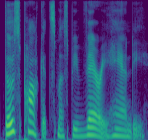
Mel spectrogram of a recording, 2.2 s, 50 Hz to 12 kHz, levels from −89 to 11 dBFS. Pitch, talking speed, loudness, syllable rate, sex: 170 Hz, 160 wpm, -21 LUFS, 4.9 syllables/s, female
